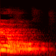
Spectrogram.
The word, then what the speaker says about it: héros: héros elles sont la fin mais on ne prononce pas essuyé à léo donc on dit un héros comme superman batman et cetera h n'eût pu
